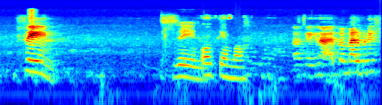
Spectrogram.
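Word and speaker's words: zehn: அப்புறம் zane.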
